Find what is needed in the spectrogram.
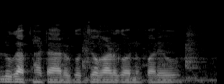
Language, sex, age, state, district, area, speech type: Nepali, male, 30-45, West Bengal, Kalimpong, rural, spontaneous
